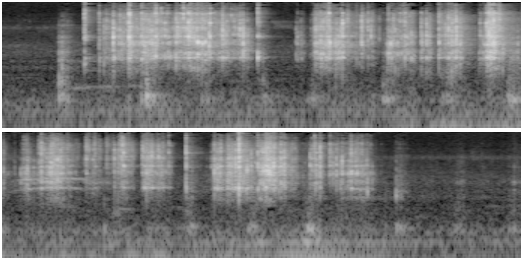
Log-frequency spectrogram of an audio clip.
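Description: Close-up crunching of a person chewing crisp candied pickled young mango (mamuang bao chae im): a quick irregular run of sharp crunches starting about a second in and stopping near the end.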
